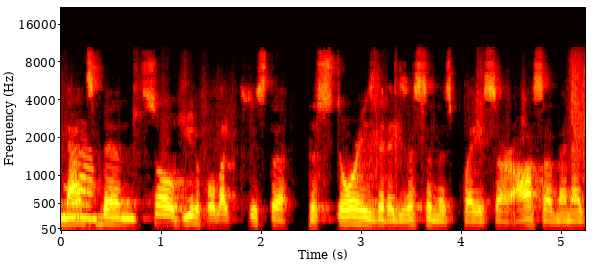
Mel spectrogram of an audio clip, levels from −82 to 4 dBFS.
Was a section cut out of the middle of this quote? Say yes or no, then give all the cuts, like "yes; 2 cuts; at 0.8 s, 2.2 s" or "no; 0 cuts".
yes; 1 cut; at 2.4 s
